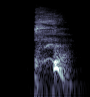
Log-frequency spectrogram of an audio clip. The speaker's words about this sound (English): I got a cough here.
